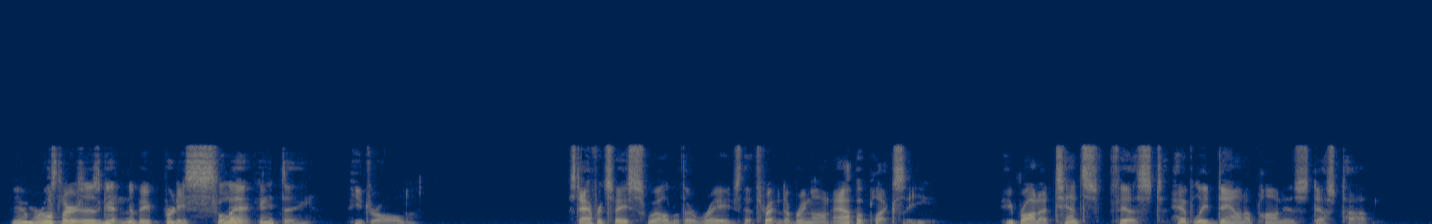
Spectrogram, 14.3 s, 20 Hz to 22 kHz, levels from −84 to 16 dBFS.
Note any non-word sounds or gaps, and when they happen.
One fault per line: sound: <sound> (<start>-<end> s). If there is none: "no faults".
no faults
